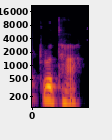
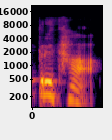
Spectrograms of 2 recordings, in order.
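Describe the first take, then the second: First: The vowel after pr sounds like u. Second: The vowel after pr sounds like i. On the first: This is how speakers of other Indian languages say it. "they'll say prutha" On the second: This is how our group says it. "we say pritha"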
